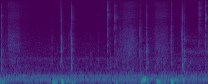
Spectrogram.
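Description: Several faint, scattered clicks of computer keys over a low steady hum.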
